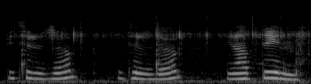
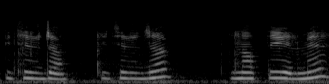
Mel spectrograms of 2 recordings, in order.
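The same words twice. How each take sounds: The two takes are said the same way.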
